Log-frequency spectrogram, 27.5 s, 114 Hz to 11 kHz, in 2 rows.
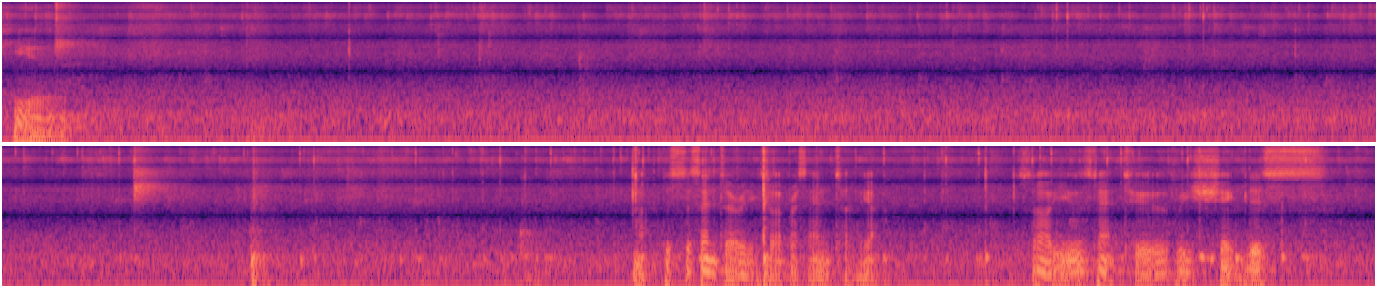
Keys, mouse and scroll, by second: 21.3 Return.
